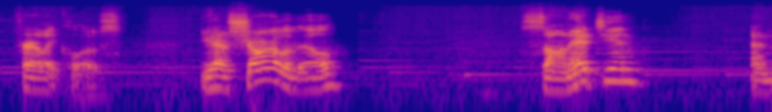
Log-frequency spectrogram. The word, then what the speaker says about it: Saint-Étienne: have heard me refer to some place as Saint Etienne or Antien or something like that. I pronounced it weird back in the day. That's Saint-Étienne, and then the other one, you may have heard me pronounce it as Maubeuge.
